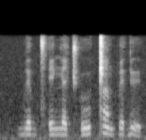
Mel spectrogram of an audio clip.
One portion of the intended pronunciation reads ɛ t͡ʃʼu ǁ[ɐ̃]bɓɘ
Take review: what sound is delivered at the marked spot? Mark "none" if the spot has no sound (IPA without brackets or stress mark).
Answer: ɐ̃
